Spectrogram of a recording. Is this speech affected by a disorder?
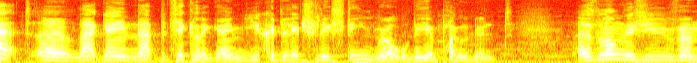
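Yes: cerebral palsy.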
